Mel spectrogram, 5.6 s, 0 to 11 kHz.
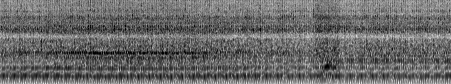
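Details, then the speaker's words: Jeep Cherokee XJ 4.0 L engine, about 190,000 miles, idling after a distributor replacement: dull, uneven tock-tock knock about two or three a second, not the exhaust; owner suspects a slack timing chain, or possibly piston slap, unconfirmed. "Hear that rattling? That knocking noise? Not the exhaust, that tock tock tock. That's very likely the cut chain having too much slack. Or it's piston slump, I don't know."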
